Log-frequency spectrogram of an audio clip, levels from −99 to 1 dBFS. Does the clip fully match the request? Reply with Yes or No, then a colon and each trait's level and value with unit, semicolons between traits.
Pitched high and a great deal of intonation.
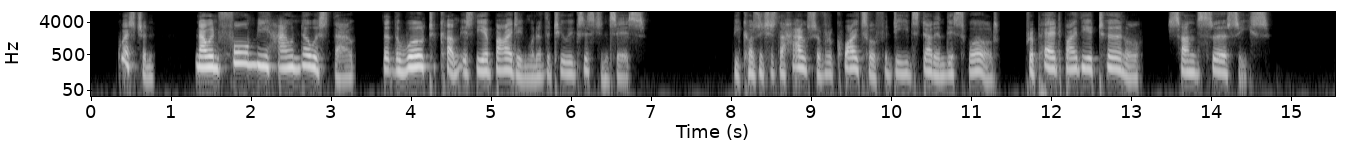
No: medium, 175 Hz; wide, 6.7 semitones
